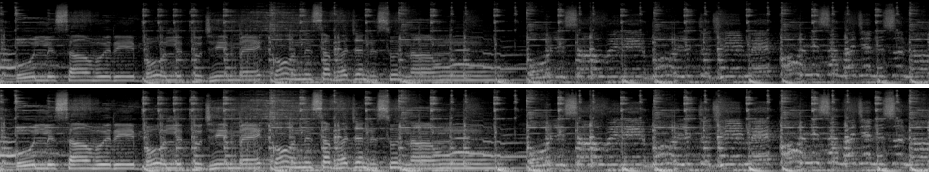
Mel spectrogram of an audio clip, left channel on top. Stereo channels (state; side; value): quieter; left; 7.8 dB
